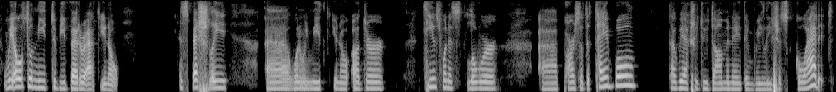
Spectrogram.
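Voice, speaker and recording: A woman's voice: mid-range voice, moderate pace, vocal fry, no room sound. Chatty woman hosting a football livestream. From Norway. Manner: animated and chatty, reads out viewer comments. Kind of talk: casual live-stream chat with viewers.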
